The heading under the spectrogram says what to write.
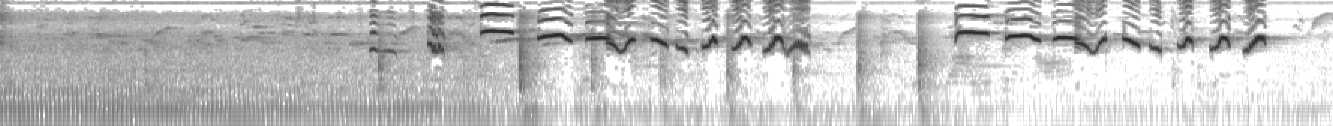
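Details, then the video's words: White-rumped shama song used to attract wild shamas: after low rumbling noise, two loud runs of clear whistled notes with looping downward slurs, separated by a brief pause. "suara burung kacer cocok buat pikat burung kacer di huta liat"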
